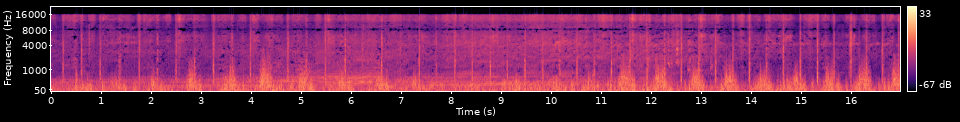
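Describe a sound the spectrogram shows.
Running shoes thud in a quick rhythm on a paved path.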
